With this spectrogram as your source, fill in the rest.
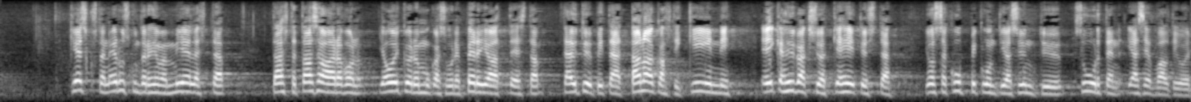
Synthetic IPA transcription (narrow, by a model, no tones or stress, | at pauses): ke̞sku̥st̪ɑne̞duskunt̪ɑryhymæmːiele̞st̪æ | t̪æst̪æt̪ɑsɑɑrʋo̞njɑo̞jk̟e̞uwde̞mːukɑsuːde̞mpe̞ɾijɑːt̪ːe̞ːst̪ɑt̪æyɥt̪yːpit̪æːt̪ːɑnɑkɑst̪ikkiːnːi | ejkæhyʋæksyækːe̞hit̪yst̪æ | jo̞sːɑkupːikunt̪iɑsynt̪yːsuːrt̪e̞njæse̞ʋʋɑlt̪io̞jde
